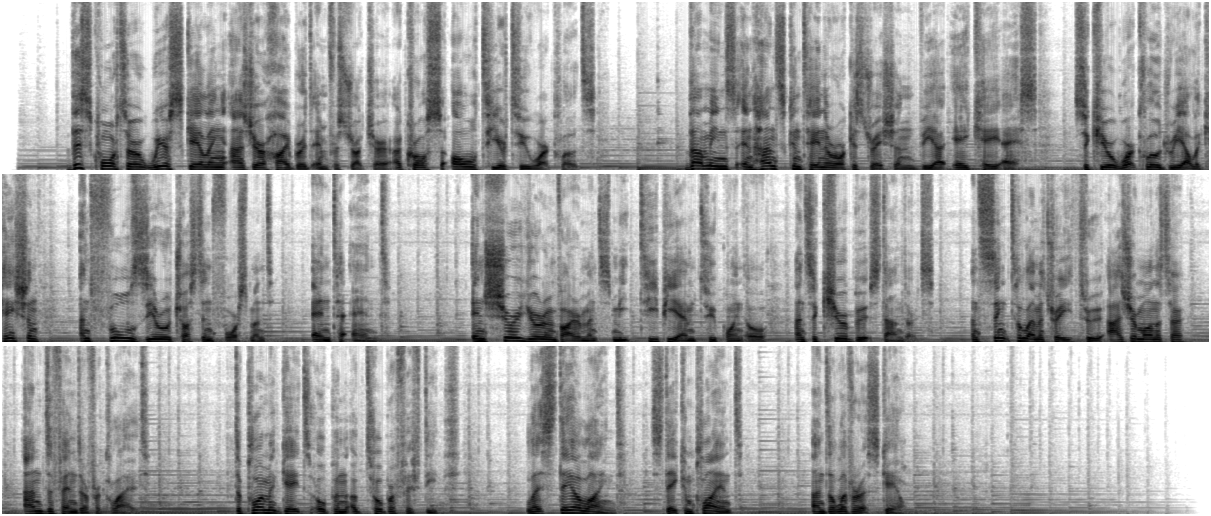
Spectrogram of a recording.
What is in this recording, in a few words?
Corporate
